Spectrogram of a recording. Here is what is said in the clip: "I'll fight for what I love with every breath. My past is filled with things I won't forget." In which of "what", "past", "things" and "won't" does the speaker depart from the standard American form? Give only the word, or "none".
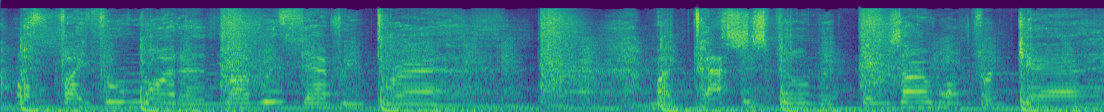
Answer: past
